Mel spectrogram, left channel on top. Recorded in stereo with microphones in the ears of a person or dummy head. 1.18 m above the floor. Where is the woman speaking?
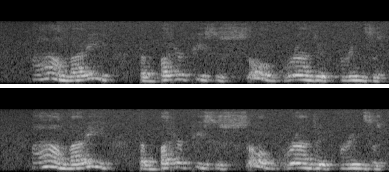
80° right, 4 m.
